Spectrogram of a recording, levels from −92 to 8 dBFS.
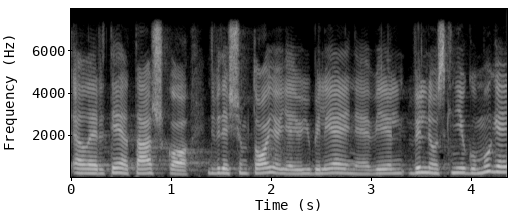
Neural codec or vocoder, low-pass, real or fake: none; 7.2 kHz; real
